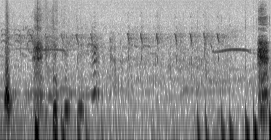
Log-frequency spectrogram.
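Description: A series of soft, low thuds in two irregular runs, after a couple of sharp clicks at the start, with faint bird chirps behind.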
